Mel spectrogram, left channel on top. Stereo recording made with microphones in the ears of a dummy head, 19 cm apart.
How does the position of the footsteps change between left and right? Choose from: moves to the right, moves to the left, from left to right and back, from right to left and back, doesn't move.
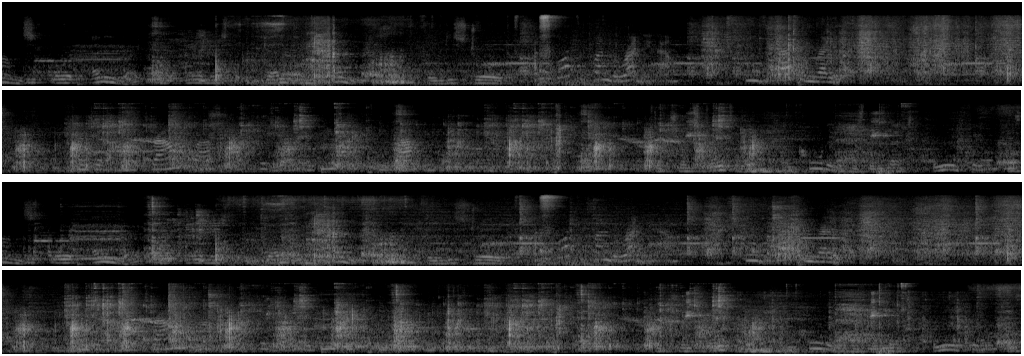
from left to right and back.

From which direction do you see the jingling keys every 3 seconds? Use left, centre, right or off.
off, off, off, right, centre, centre, right.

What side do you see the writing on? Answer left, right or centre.
left.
